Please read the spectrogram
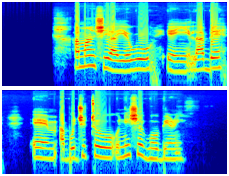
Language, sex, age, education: Yoruba, female, 15-29, tertiary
